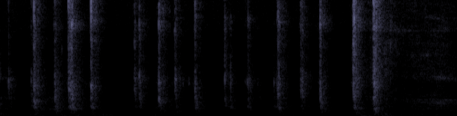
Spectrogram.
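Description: Rapid, close clicking of keys on a computer keyboard, about a dozen crisp strokes in an uneven rhythm, quiet and alone with no talk.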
